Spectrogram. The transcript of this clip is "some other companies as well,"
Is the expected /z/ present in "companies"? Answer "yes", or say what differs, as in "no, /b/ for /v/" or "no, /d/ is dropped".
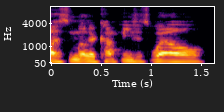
yes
